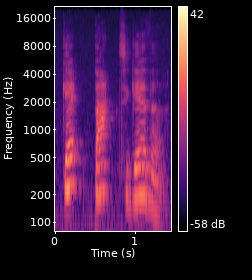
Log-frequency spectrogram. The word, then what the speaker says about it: get back together: from uni number 10 get back together and yes you guessed it the stress is on back the preposition it means to start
